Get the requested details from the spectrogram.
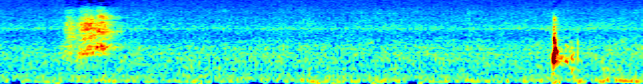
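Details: Baby with random hiccups: a faint breath, then one short, sharp catch over steady background hiss; a single hiccup.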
